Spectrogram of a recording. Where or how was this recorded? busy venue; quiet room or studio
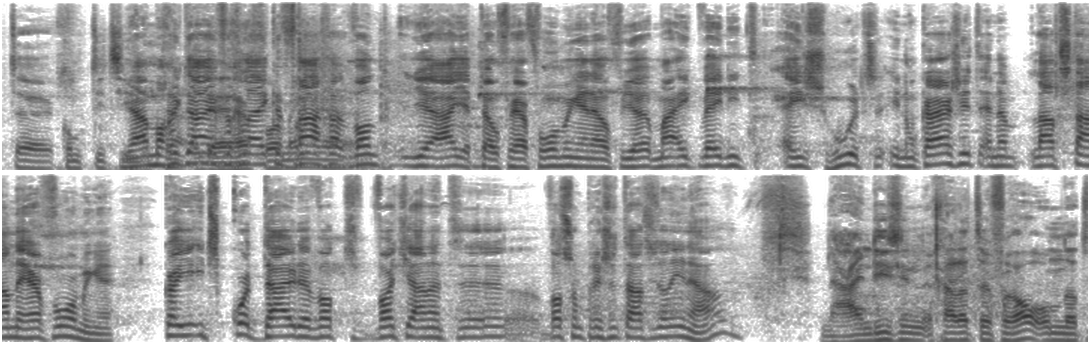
busy venue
